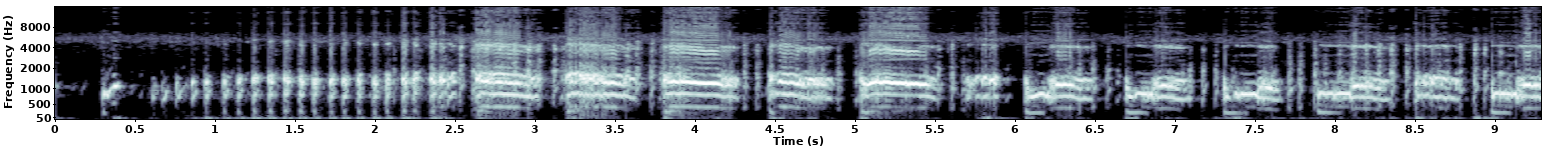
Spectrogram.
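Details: White-breasted waterhen lure call made for daytime bird trapping: an opening burst of rapid, clipped notes gives way to loud, harsh, strongly repeated croaking calls, roughly two per second, with no other sounds.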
